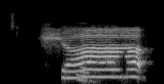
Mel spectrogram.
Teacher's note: a sheen with a vertical fatha will be 2 seconds long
